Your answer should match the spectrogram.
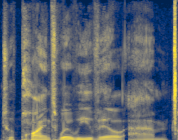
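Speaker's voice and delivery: put-on high, loud German pilot accent; German captain on the intercom, slowly. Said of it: "captain was German".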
